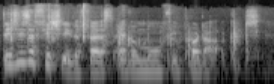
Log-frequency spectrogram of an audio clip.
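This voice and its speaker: A young woman doing a chatty, self-deprecating makeup vlog in her bedroom, sometimes breaking into excited squeals. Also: low voice, normal speed, heavy background noise. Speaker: beauty vlogger. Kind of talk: chatty get-ready-with-me vlog.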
